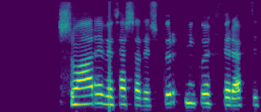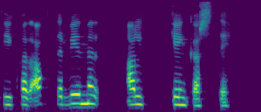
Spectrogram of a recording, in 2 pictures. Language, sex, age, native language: Icelandic, male, 30-39, Icelandic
